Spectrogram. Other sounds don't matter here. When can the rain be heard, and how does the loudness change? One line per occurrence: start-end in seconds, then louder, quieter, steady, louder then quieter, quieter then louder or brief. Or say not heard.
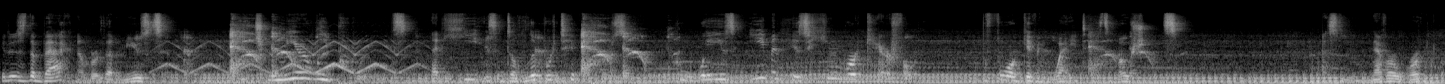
not heard.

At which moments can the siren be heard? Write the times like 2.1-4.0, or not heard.
1.4-4.3.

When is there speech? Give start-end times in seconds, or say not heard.
0.0-11.8, 13.2-14.4.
